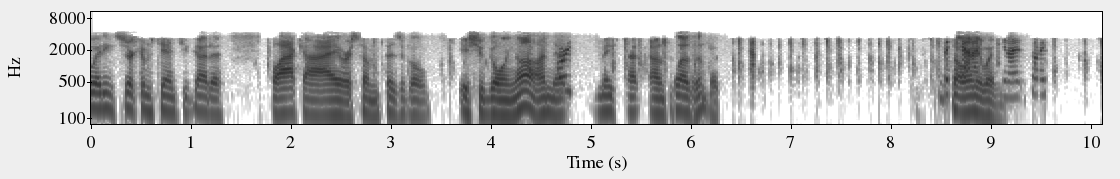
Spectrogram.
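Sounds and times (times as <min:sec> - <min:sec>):
speech: 0:00.0 - 0:06.7, 0:08.5 - 0:09.7
keyboard typing: 0:02.7 - 0:03.8, 0:05.1 - 0:10.1.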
